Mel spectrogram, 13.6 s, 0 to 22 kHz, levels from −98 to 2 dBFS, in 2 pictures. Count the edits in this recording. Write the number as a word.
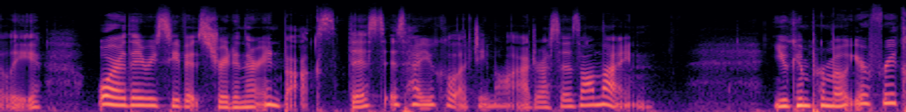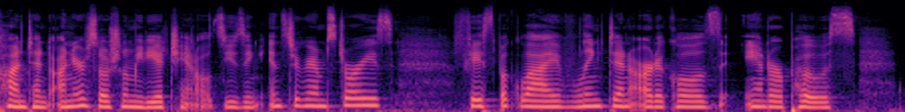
two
